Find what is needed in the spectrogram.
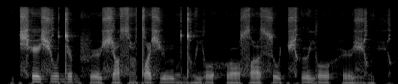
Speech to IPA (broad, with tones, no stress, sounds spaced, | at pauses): t͡ɕʰ e˦ ɕ u˦ d ø˦˨ b f ø˨ ɕ ɑ˨ s i̤˦ tˤ i˨ ɕ y˧ m o̤˦˨ d o̤˧ j o˧ h oː˨ sˤ i˧ s u˦˨ t͡ɕʰ ɯ˦ j oː˧ h ø˨ ʑ o̤˨ ç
